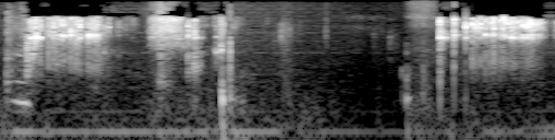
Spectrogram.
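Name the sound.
dice rolling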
